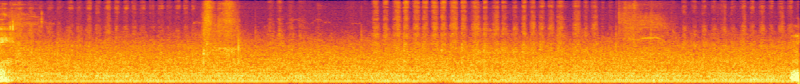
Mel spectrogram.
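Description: A coloured pencil shading lightly on paper: a faint, steady rubbing as skin colour is laid on, with one brief sharper scratch about two and a half seconds in. A low steady hum sits underneath.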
